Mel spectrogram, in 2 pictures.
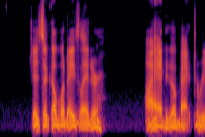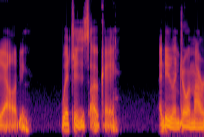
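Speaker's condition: Duchenne muscular dystrophy; repositioned in bed by mother

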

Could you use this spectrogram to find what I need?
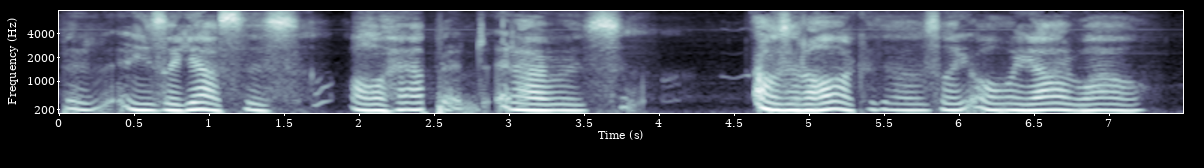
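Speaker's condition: Tracheostomy, ventilator dependent; spinal cord injury from car accident at twenty, paralyzed from neck down, early cuff-up voicelessness

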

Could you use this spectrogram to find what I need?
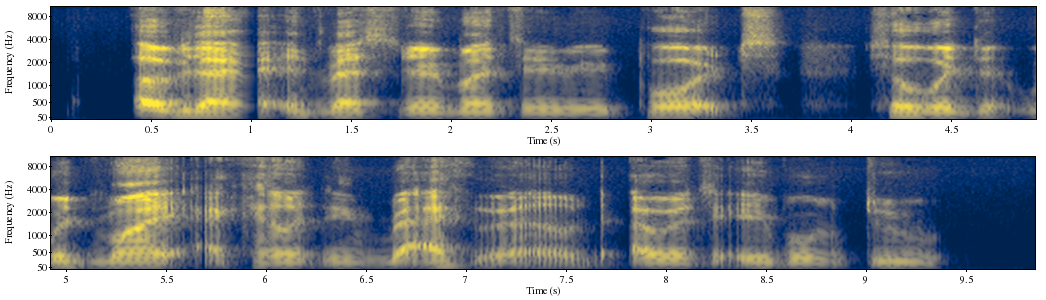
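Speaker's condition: Cerebral palsy; affects speech and motor skills

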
